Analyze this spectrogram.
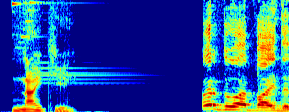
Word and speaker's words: Nike: do you pronounce it there is nothing wrong if you pronounce this word as Nik some native speakers say it this way however the most popular way to pronounce it is Nike where do I buy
